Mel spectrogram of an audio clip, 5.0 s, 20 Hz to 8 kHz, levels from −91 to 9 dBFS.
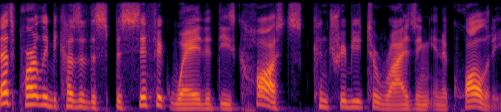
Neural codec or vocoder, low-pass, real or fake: none; 7.2 kHz; real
